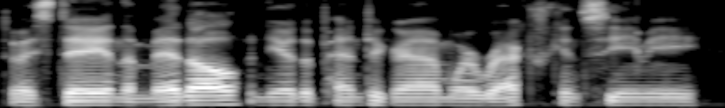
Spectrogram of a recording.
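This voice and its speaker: A man's voice: lowish voice, little pitch movement, normal speed, a bit bright, clear, resonant tone, no room sound. A man talking through his moves as a player in a tabletop game. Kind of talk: casual in-game talk.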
